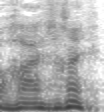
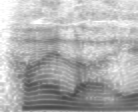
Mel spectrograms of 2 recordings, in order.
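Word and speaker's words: jai alai: But it's the first time I ever saw, I don't know how you pronounce it, Jai-Alai? – Oh, Hi-Li? – Hi-Li, yes.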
